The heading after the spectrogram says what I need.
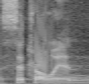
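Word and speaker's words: Citroën: we have here well this is a Citroen uh Citroen Citroen that's the correct pronunciation uh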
